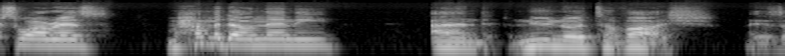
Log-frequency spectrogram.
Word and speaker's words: Tavares: Cedric Suarez, Mohamed Elneny, and Nuno Tavares is how it's said apparently.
